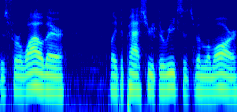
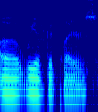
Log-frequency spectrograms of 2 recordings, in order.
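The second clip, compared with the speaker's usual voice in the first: quiet, slow monotone. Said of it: "He talks so mo-, monotone".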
